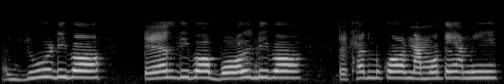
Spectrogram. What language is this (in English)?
Assamese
